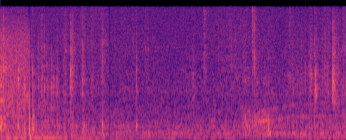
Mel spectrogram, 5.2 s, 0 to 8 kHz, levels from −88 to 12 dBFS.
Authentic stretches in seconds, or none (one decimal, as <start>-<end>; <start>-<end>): 0.0-5.2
